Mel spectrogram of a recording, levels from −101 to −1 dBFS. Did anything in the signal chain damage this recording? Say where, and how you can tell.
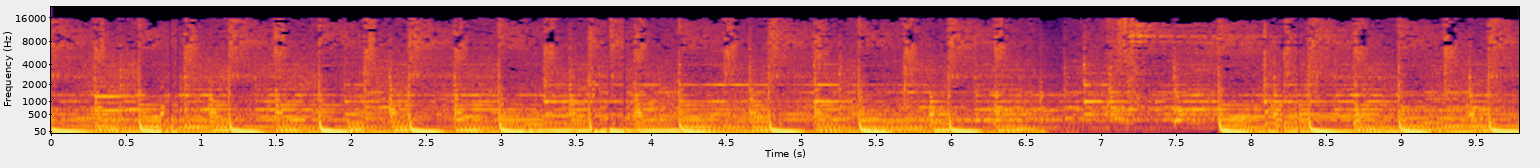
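Yes. Frames out of order, introduced in transport (network/packet stage): garbled flutters at 0.73–0.85 s, 3.60–3.83 s and 8.09–8.32 s. Two adjacent blocks, 52 ms each in the first and 104 ms in the others, played swapped, with no time lost.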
